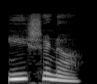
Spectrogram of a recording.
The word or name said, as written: ಈಷಣ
